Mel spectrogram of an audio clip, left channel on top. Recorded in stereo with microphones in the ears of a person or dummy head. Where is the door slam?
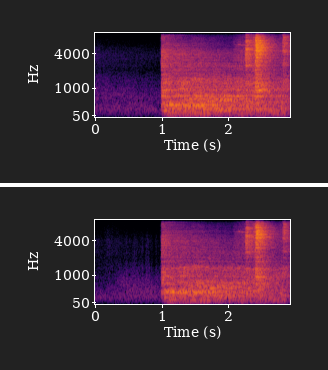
5° left (ahead or behind), 1.4 m.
